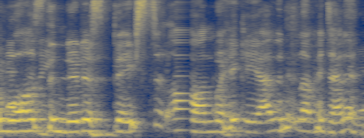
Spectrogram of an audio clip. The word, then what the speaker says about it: Waiheke: He married his second wife, Fiona, in a secret ceremony in Waiheke Island. And I know that's the way it's pronounced because I was there.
